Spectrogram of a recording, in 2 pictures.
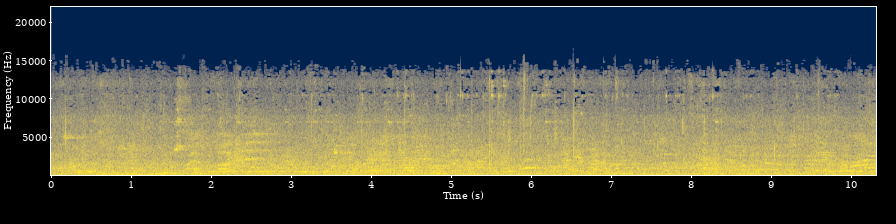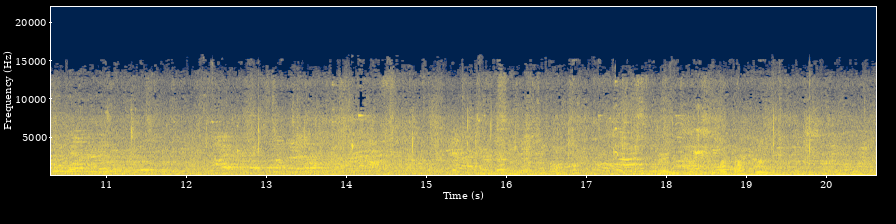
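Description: Suitcase wheels roll across a smooth hard floor.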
